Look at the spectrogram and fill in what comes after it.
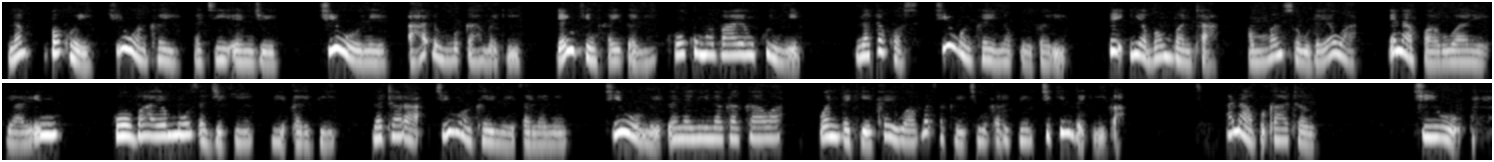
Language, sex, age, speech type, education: Hausa, female, 15-29, spontaneous, tertiary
